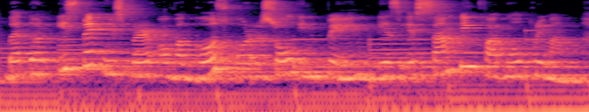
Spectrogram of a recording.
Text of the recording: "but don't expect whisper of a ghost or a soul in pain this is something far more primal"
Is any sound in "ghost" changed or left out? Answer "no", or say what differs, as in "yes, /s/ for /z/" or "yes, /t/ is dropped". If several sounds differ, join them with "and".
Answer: yes, /t/ is dropped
